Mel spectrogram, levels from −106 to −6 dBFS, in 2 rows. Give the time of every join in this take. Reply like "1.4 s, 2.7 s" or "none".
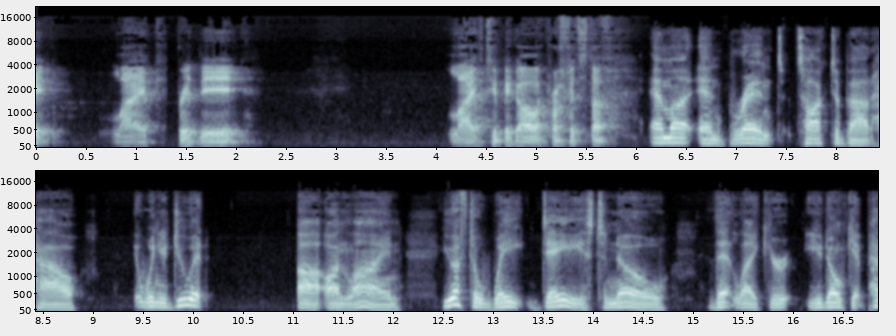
1.3 s, 6.0 s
